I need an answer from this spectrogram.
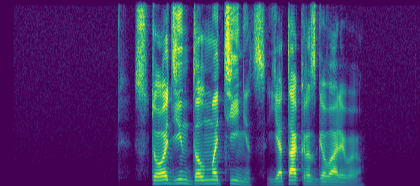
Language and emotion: Russian, angry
